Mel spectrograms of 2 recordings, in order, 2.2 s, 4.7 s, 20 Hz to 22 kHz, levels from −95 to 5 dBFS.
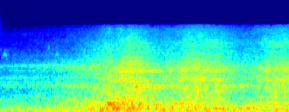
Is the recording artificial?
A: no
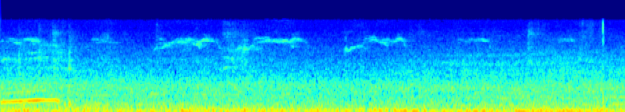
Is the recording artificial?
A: no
